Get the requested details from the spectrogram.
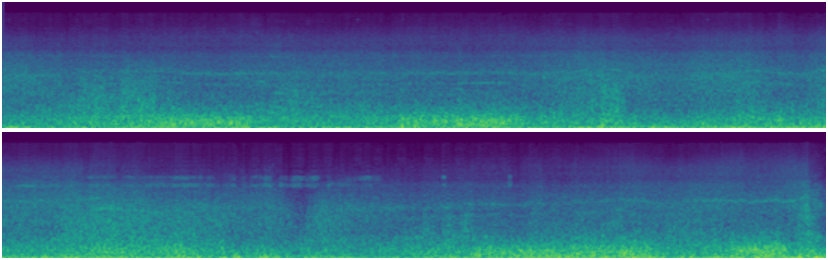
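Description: Wind rushes loudly past a microphone outdoors.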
